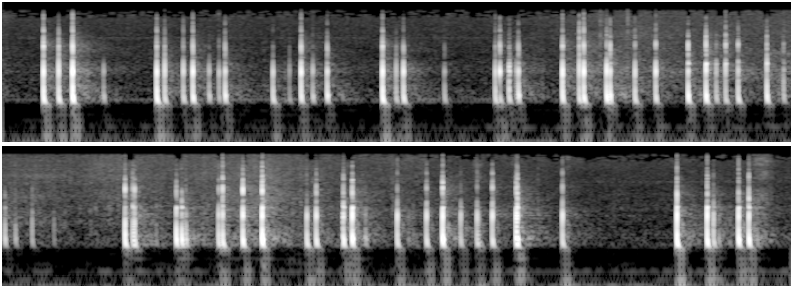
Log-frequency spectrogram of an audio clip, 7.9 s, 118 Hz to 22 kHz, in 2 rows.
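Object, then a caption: Plastic shirt-shaped board. A plastic board shaped like a shirt is tapped with the fingernails in a rapid, irregular run of dozens of short, clicky taps. Each tap is dry and dies almost instantly, with a light hollow tone around 670 Hz and a faint bright edge. A low steady hum sits underneath throughout.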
